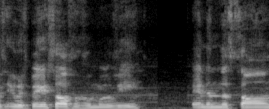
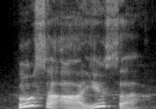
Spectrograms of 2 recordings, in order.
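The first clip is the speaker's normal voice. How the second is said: put-on alien creature voice, higher; 5 semitones higher, 3 dB louder than usual. Invoking Jar Jar to tease another speaker: Jar Jar Binks voice. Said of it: "I invoke Jar Jar".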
